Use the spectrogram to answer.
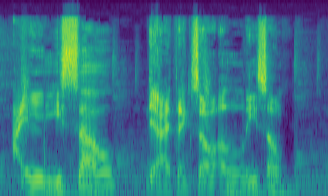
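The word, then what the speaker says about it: Iliso: yeah I think so Aliso I thought it was ILO when they talked about it but it's spelled i-l-e-s-o and it is set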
